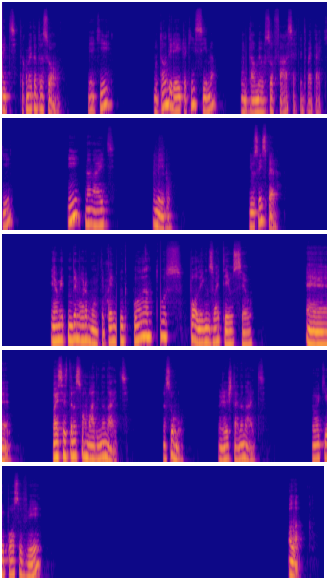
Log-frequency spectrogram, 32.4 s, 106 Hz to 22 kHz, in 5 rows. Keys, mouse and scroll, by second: 1.0 click, 6.7 right click, 10.4 click, 25.0 click, 26.7 click, 30.2 click, 31.9-32.4 right drag.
